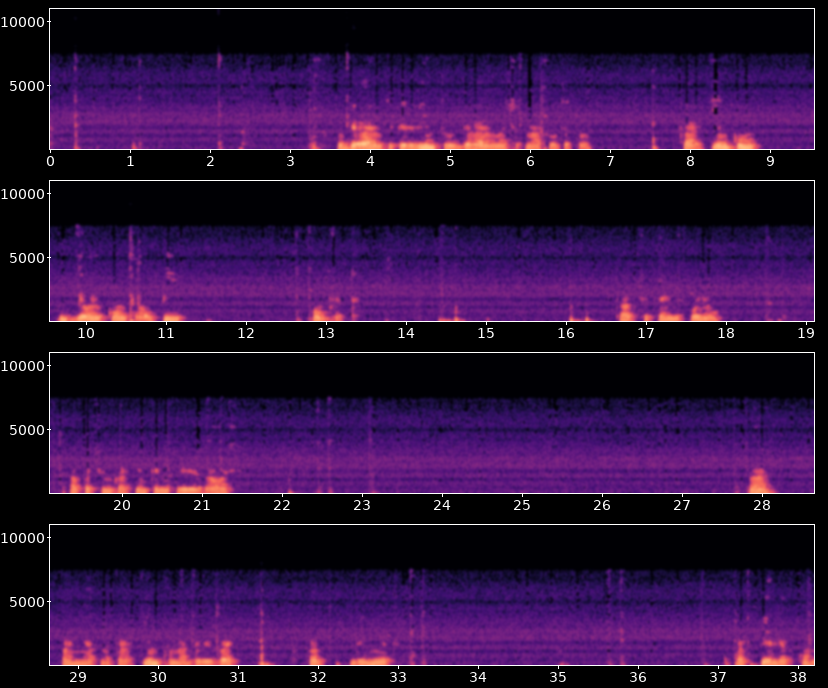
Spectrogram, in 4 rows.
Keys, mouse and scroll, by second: 1.1 middle click, 3.6 click, 5.8 shift+click, 14.3 space, 17.5-18.5 middle drag, 18.6 shift+middle click, 19.8 middle click, 20.9 click, 22.6 shift+click, 27.7 click, 30.2 shift+click, 33.2 click, 35.6 shift+click.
